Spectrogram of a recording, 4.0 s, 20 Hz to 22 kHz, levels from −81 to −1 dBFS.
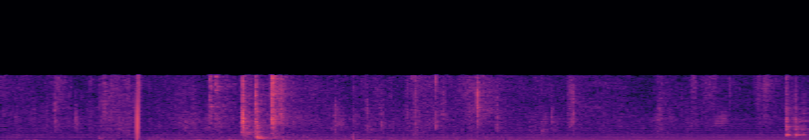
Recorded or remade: recorded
